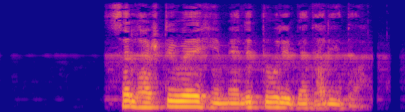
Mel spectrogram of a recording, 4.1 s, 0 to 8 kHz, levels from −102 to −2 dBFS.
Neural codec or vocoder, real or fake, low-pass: none; real; 7.2 kHz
